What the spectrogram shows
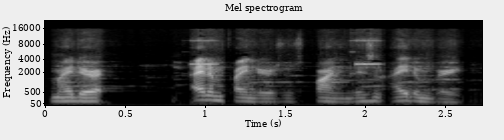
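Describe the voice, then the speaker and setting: Excitable man giving gameplay commentary. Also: mid-range voice, very fast, music in the background. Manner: excitable, rambling, swears often. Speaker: gaming commentator. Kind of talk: let's play commentary.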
